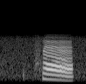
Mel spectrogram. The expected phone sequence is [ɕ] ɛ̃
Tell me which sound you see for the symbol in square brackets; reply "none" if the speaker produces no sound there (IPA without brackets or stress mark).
t͡s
